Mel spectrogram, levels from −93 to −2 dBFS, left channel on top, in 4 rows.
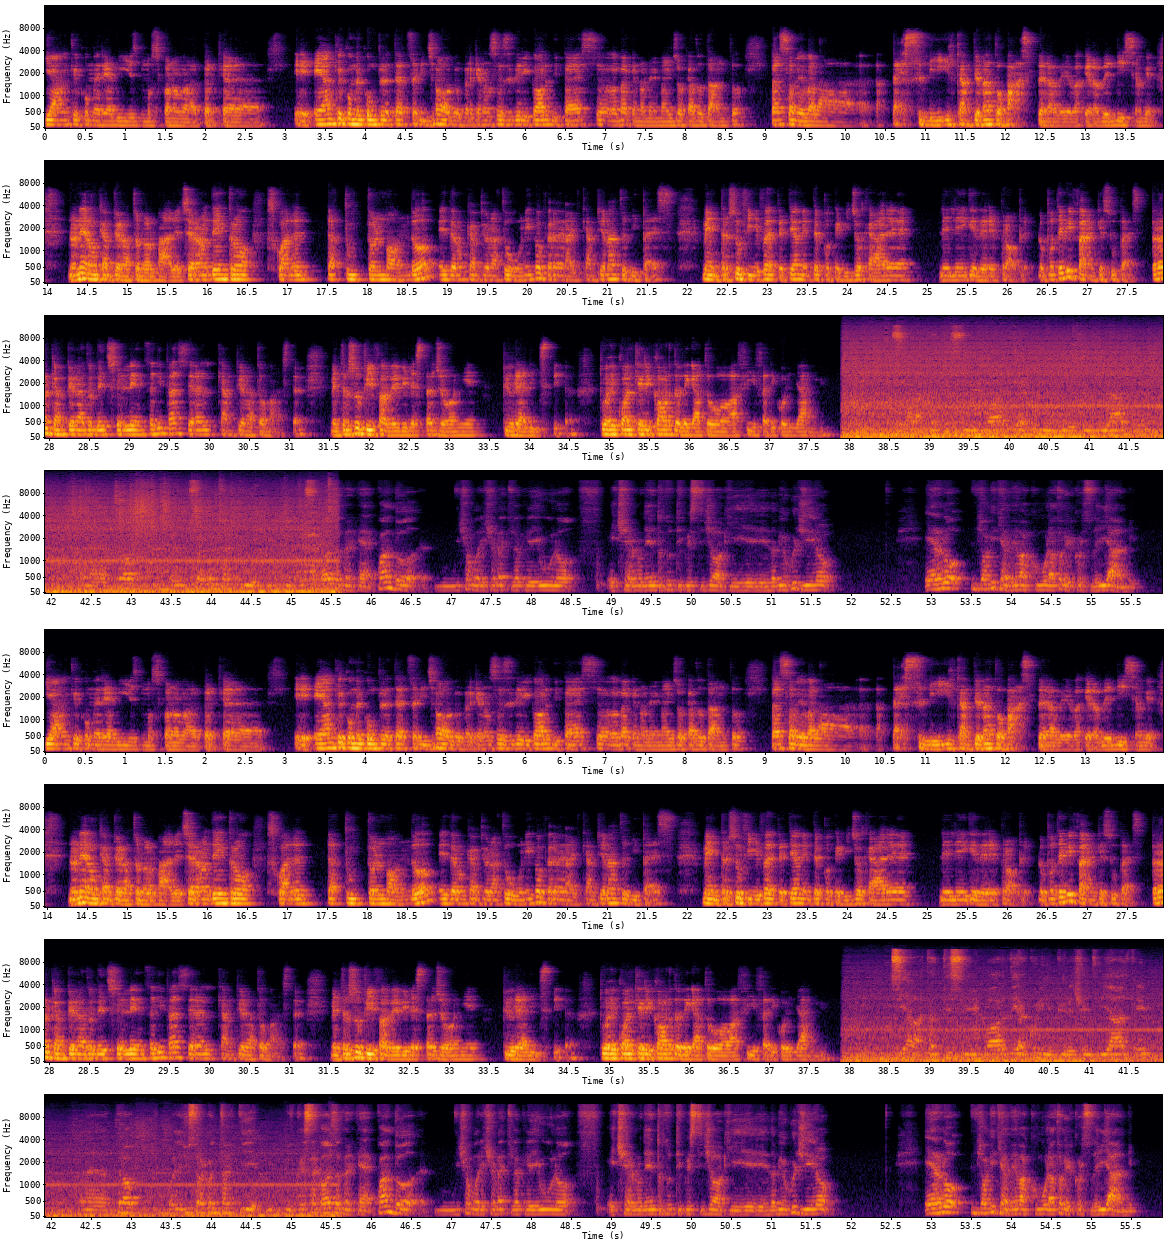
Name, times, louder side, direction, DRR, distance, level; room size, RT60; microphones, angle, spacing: voice 1, 0.0-2.7 3.1-10.3 10.6-17.2 17.5-24.7 25.1-27.6 27.8-33.3 33.7-37.7, right 1 dB, 15° left, 1.5 m, -21 dB
sound 1, 37.9-45.6, left 5 dB, 75° left, 0.4 m, -26 dB
voice 2, 38.5-41.8 42.3-43.1 43.4-51.8 52.7-55.5, right 2 dB, 60° right, 1.0 m, -28 dB
7.7 x 5.2 x 2.5 m
head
